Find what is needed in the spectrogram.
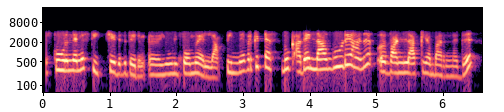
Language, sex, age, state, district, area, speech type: Malayalam, female, 18-30, Kerala, Wayanad, rural, conversation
